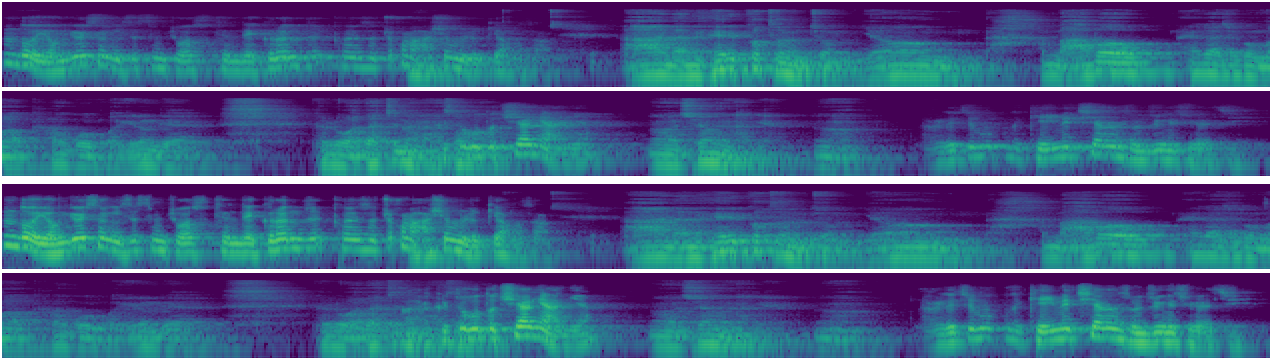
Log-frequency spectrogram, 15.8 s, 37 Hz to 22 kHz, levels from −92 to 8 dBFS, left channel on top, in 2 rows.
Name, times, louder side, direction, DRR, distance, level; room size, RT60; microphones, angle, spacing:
voice 1, 0.0-3.4 10.4-11.6 13.7-15.7, right 7 dB, 70° right, 17 dB, 0.3 m, -27 dB
voice 2, 3.9-10.9 12.0-13.3, left 2 dB, 85° left, 3 dB, 0.6 m, -34 dB
11.5 x 5.3 x 3.7 m, 0.90 s
head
